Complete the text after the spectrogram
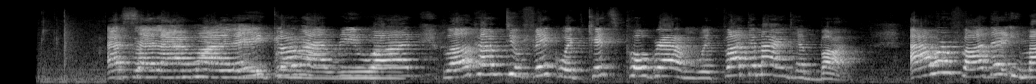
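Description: A young girl speaks clearly and cheerfully close to a microphone.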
